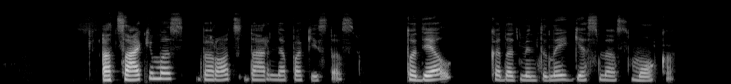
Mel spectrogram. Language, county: Lithuanian, Vilnius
